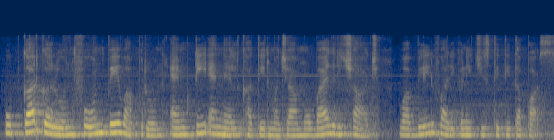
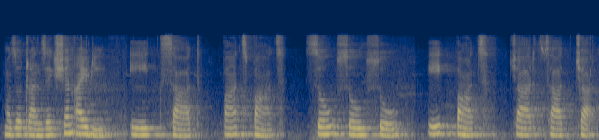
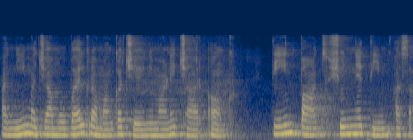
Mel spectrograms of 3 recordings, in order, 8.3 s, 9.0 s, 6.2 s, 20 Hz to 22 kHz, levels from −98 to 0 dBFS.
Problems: constant background noise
